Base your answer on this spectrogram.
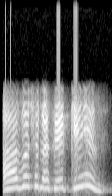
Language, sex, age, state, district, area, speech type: Kashmiri, female, 30-45, Jammu and Kashmir, Bandipora, rural, conversation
